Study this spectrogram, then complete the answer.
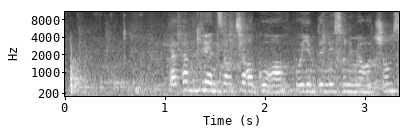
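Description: A woman speaks calmly to a man.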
